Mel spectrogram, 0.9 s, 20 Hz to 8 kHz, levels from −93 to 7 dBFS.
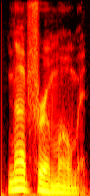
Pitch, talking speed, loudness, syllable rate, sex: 100 Hz, 265 wpm, -14 LUFS, 6.5 syllables/s, male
